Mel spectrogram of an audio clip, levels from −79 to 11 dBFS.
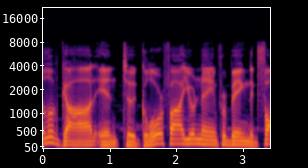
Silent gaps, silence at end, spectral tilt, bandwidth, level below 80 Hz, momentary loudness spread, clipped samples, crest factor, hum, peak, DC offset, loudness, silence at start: none; 0 s; -6 dB/octave; 8.4 kHz; -42 dBFS; 3 LU; under 0.1%; 14 dB; none; 0 dBFS; under 0.1%; -15 LUFS; 0 s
